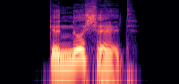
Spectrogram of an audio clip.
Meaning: past participle of nuscheln
- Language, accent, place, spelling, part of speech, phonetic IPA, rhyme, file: German, Germany, Berlin, genuschelt, verb, [ɡəˈnʊʃl̩t], -ʊʃl̩t, De-genuschelt.ogg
